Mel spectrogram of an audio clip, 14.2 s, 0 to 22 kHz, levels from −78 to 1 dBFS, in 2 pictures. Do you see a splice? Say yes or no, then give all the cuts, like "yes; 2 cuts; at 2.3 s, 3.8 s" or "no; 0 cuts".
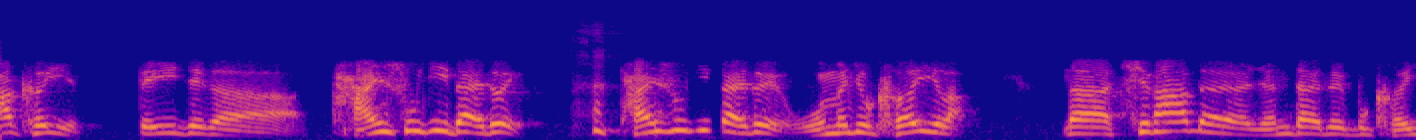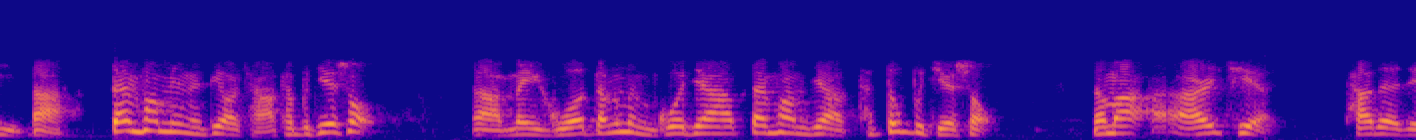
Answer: yes; 1 cut; at 7.2 s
